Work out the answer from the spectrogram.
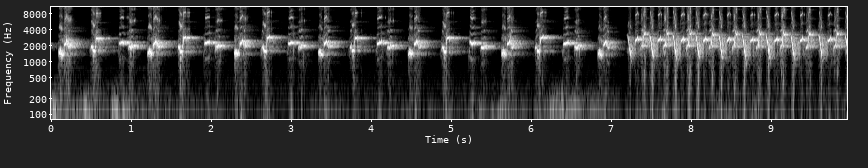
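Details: Yellow-vented bulbul singing energetically as a lure to get other bulbuls to sing: about seven seconds of bubbly, slurred two-tone chirps roughly three per second, then a fast, dense rolling trill to the end.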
